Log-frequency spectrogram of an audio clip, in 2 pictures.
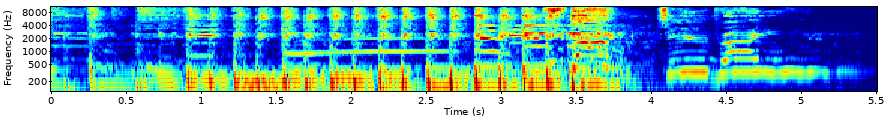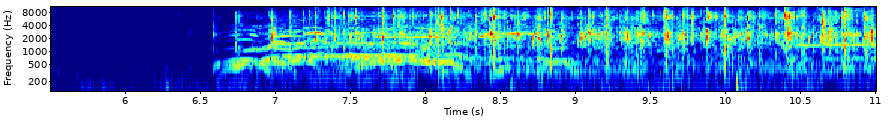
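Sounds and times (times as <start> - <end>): crowd clapping: 6.6 - 11.0.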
